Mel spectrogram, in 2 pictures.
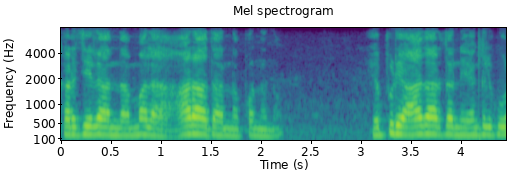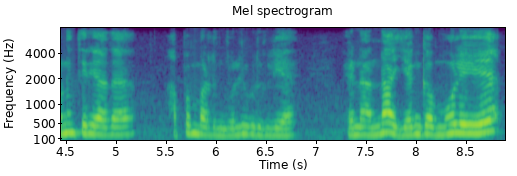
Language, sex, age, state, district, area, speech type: Tamil, male, 60+, Tamil Nadu, Perambalur, rural, spontaneous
